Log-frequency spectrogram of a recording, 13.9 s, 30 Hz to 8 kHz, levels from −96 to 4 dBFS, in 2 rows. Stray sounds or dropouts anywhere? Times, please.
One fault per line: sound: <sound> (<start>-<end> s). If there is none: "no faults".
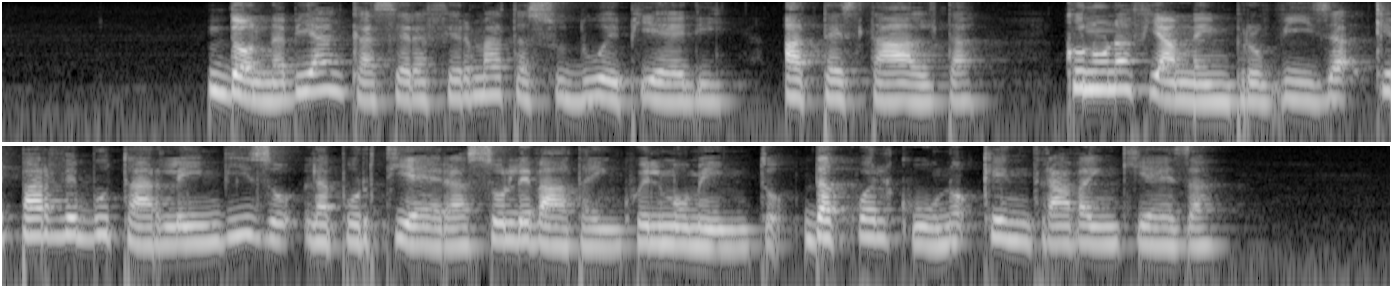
no faults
